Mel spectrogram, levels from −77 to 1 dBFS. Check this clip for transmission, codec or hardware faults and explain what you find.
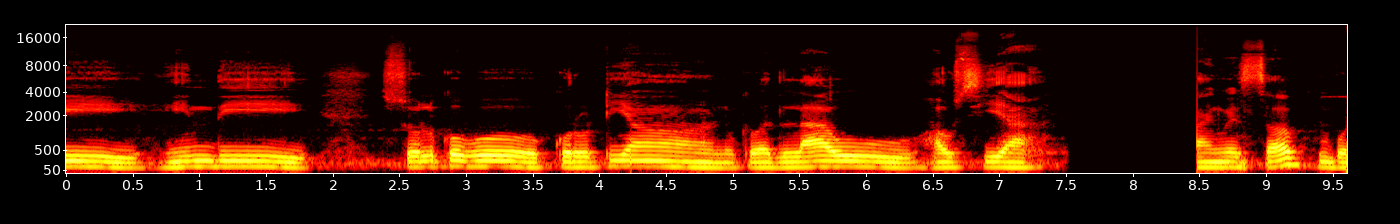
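One fault, a clipped start after a pause: at 8.04 to 8.49 s, the output device wakes late after a 0.59 s silence, losing 450 ms. The waveform jumps straight from flat to full level, with no onset.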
